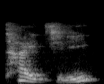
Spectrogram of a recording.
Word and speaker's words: tai chi: romanization of tai chi it always was supposed to be pronounced taiji but nobody knew that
